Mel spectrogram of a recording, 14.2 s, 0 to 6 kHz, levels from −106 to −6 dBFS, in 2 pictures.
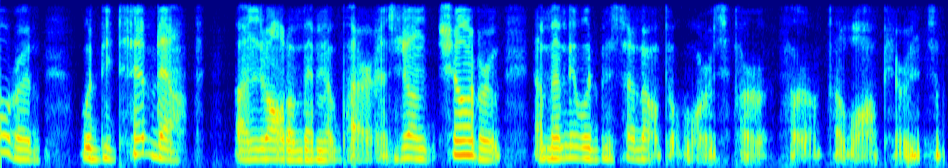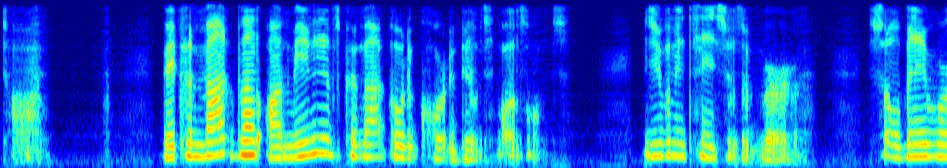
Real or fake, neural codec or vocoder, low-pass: fake; autoencoder, 44.1 kHz, a latent of 192 numbers a frame, MeloTTS; 5.4 kHz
